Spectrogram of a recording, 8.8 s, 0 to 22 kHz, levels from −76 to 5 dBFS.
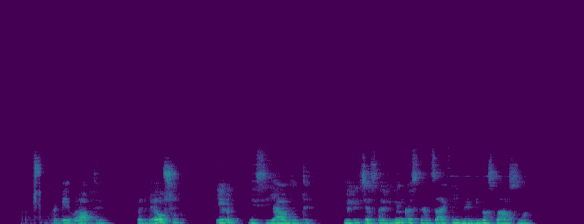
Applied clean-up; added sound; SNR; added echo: neural mask model DeepFilterNet 3.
